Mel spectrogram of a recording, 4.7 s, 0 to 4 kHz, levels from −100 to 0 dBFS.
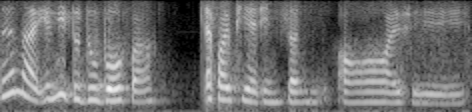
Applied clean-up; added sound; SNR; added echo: neural separator model SepFormer DNS4.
